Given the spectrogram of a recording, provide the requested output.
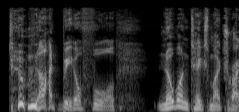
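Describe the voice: Quiet surroundings, plain read-aloud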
